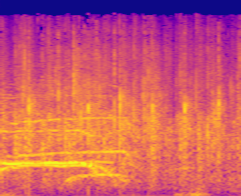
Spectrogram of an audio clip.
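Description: Steady audience applause fills the whole stretch, a dense wash of clapping at even loudness, with a high whistle ringing through the first second before bending downward and fading.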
